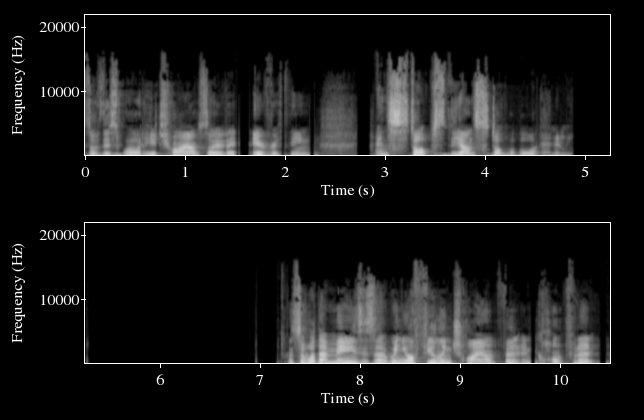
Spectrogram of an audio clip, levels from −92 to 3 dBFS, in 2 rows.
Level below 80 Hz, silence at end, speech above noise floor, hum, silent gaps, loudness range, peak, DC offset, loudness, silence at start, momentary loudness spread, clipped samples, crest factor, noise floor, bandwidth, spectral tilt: -38 dBFS; 0.15 s; over 67 dB; none; 1.55-1.64 s, 2.73-2.85 s, 4.89-7.17 s, 9.71-9.75 s; 10 LU; -2 dBFS; under 0.1%; -23 LUFS; 0 s; 15 LU; under 0.1%; 22 dB; under -90 dBFS; 16 kHz; -3.5 dB/octave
